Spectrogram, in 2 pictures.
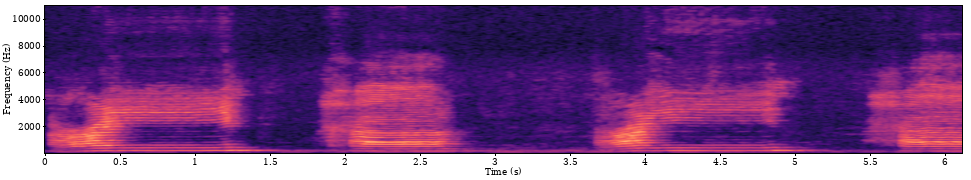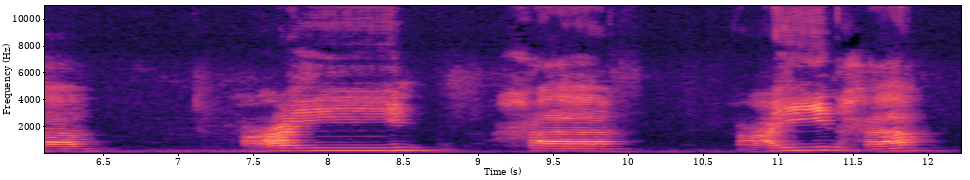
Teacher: हलक के बिल्कुल दरमियानी हिस्से से अदा हो रहे हैं, जो बिल्कुल दरमियान में है, हमारा हलक का बिल्कुल दरमियान है, जहाँ ये हड्डी भी होती है, यहाँ से अदा हो रहे हैं।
